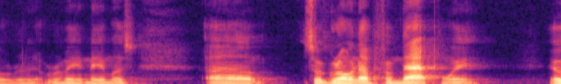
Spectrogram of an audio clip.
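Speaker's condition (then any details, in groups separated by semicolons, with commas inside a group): Cerebral palsy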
